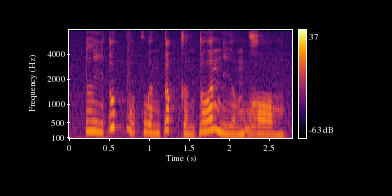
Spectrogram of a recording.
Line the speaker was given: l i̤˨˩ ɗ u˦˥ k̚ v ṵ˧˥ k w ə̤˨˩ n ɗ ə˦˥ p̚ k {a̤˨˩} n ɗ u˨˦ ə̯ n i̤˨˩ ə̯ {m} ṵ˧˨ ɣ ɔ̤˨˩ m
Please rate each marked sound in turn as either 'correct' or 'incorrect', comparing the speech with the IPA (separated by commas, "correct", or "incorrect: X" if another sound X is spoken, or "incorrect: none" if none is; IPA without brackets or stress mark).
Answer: incorrect: ə̤˨˩, correct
